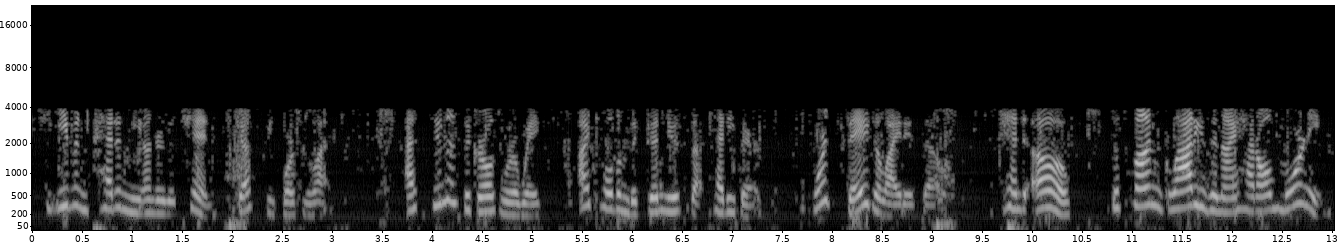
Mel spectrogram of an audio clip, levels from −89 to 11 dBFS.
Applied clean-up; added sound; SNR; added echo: classical method spectral subtraction.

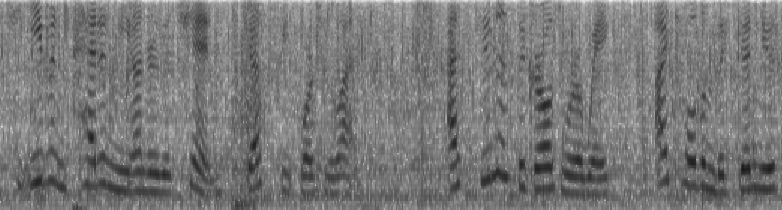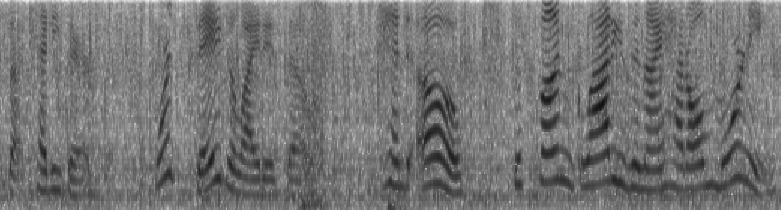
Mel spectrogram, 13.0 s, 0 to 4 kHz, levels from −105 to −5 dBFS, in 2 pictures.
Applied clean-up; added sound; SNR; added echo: none; Tearing + Fill (with liquid) / Bathtub (filling or washing) / Water tap, faucet; 10 dB; none.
